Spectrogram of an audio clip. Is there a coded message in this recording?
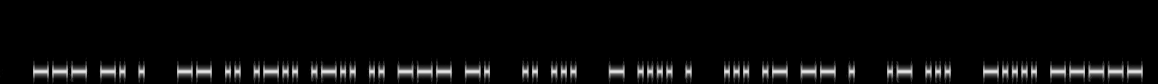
Yes: Morse code from 0.3 to 11.4 s, heard as a keyed tone, about 25 wpm, 600 Hz. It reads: ONE MILLION IS THE SAME AS 60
